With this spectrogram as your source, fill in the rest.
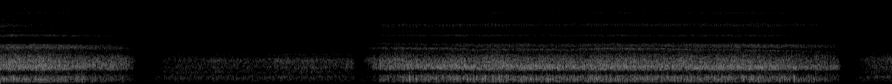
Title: Creepy Raspy Breathing Sound Effect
